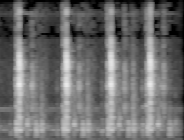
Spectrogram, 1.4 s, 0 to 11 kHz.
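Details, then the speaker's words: 1995 Arctic Cat ZR 700 turned by hand: four sharp metallic tanks on the mag cylinder's compression stroke; PTO side sounds normal; crank knock suspected, rebuild likely needed. "that sounds normal but the other side's got like a tank sound tank tank tank"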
